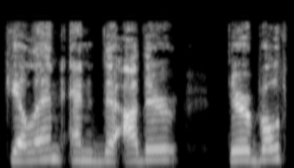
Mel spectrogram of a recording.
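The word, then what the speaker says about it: Gillan: So Maria Mazziotti, I think it's pronounced Gillen, and the other, they're both poets.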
